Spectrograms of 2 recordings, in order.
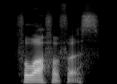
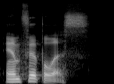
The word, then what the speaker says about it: Amphipolis: Philophophus. Philopotus? – Snuffleupagus? – Yes. Amphipolis,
